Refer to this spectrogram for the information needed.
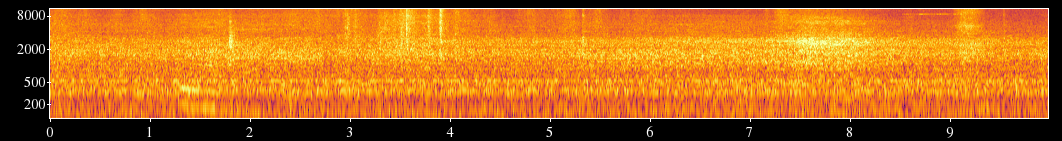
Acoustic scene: bus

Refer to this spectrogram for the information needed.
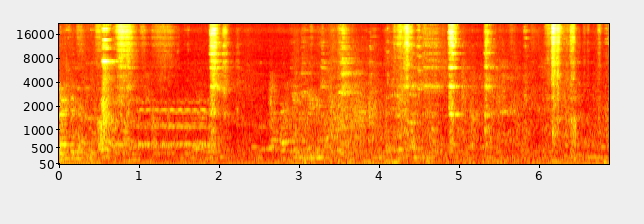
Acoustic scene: restaurant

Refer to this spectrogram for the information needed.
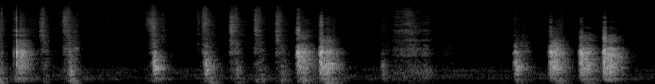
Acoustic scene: kitchen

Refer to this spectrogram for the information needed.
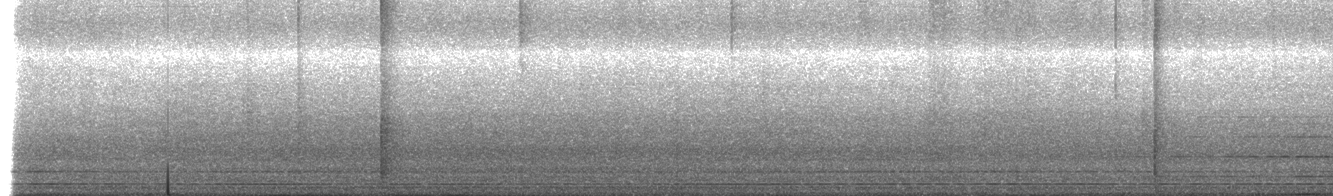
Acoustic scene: subway train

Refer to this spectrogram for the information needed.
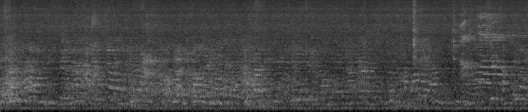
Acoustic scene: crowded indoor space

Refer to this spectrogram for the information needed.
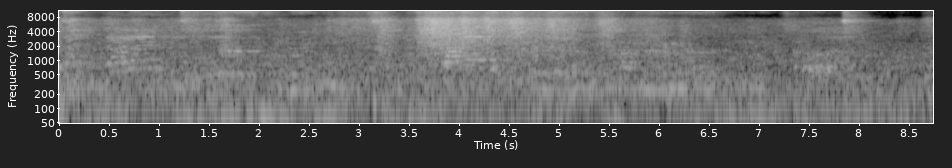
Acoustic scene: cafe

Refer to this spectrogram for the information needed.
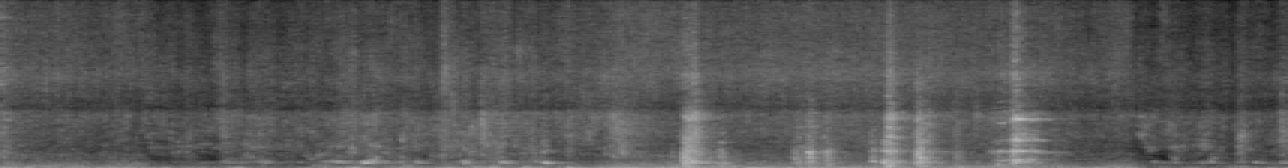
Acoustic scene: kitchen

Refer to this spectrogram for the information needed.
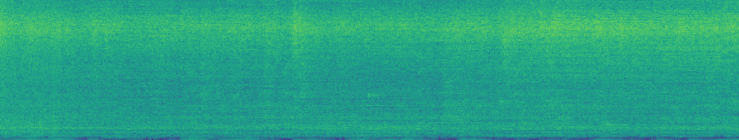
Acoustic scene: restroom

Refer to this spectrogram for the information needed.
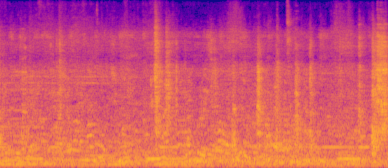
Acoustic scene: restaurant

